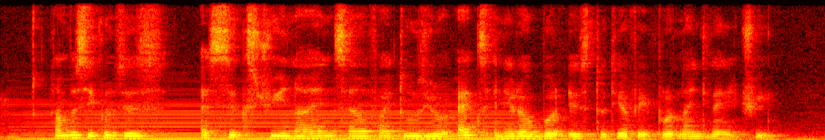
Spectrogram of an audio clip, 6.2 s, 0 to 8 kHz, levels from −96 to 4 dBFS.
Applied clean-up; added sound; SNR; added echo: none; Bowed string instrument; 9 dB; none.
